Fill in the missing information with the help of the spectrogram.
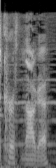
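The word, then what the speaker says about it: Kurthnaga: And this is Kurth Naga. It's a very strange name, but that's how you pronounce it, is Kurth Naga.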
